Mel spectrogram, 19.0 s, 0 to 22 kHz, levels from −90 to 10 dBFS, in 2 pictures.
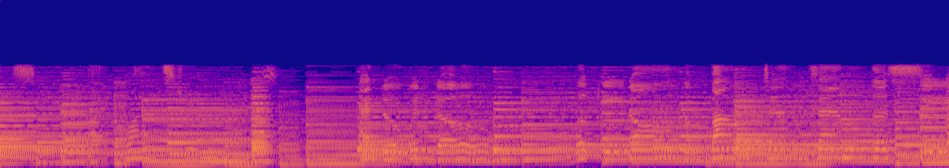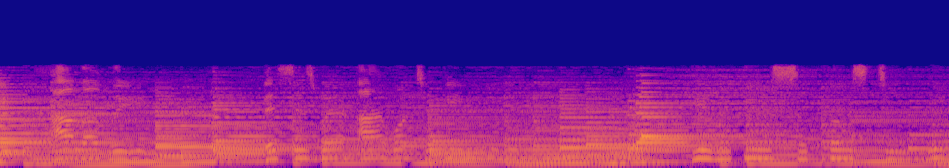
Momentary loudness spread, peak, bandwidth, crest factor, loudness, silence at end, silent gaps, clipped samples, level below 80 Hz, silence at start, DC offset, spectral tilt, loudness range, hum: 7 LU; -6 dBFS; 5.4 kHz; 18 dB; -25 LUFS; 0 s; none; under 0.1%; -40 dBFS; 0 s; under 0.1%; -10.5 dB/octave; 3 LU; none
